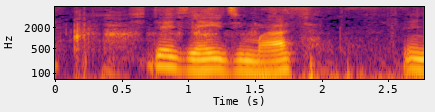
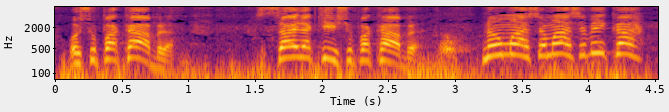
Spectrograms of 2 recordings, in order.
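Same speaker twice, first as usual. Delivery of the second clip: high raised call across the yard; 12 semitones higher than usual. Real, not acted. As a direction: shout the dogs away. Shouting at dogs.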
